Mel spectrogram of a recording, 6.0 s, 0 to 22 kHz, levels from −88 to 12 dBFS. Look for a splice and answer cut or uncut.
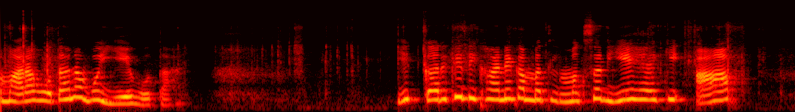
uncut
